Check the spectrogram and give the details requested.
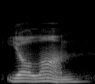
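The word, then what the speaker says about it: Jalon: The sons of Ezra were Jethreth, Mered, Epher, and Yolon, because the J is a Y pronunciation.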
